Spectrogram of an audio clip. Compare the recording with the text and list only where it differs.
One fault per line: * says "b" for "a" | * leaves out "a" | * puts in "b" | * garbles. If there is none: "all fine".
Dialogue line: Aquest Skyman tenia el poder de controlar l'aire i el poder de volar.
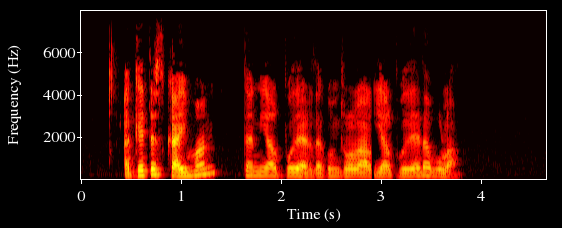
* leaves out "l'aire"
